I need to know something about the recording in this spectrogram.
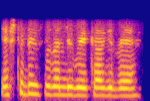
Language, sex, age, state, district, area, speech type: Kannada, female, 30-45, Karnataka, Gulbarga, urban, conversation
